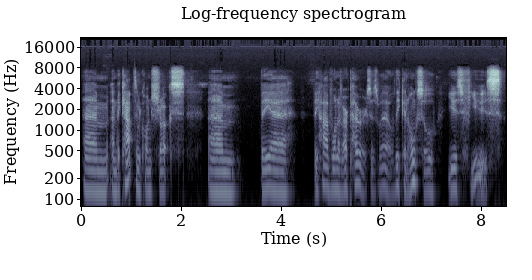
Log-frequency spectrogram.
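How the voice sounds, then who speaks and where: A man's voice: mid-range voice, little pitch movement, slow. Casual male podcast host, slightly muffled audio. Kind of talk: casual video game discussion.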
